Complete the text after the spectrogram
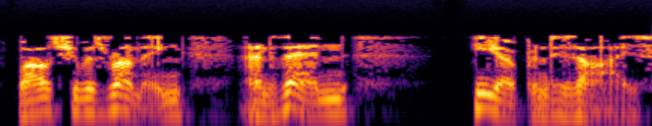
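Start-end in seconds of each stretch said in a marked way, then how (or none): none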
